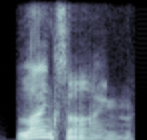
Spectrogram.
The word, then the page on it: lang syne: British English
